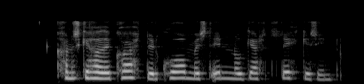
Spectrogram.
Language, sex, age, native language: Icelandic, male, 11, Icelandic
